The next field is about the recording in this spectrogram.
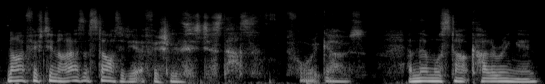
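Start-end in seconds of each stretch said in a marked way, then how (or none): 1.8-3.7 conspiratorial whisper to the viewers. Real, not acted. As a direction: hush it like a secret before the show. Private aside before official start.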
